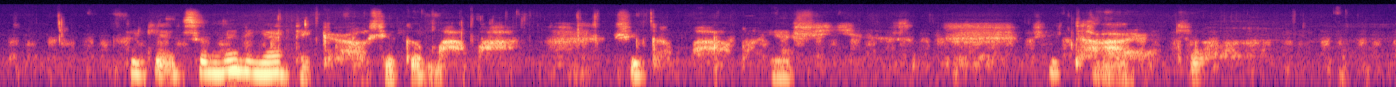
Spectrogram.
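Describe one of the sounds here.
Newborn puppies squeak and whimper up close.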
